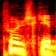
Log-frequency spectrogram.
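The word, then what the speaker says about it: pączki: Well, it's pronounced Punchki, but it's spelled Paxi.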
